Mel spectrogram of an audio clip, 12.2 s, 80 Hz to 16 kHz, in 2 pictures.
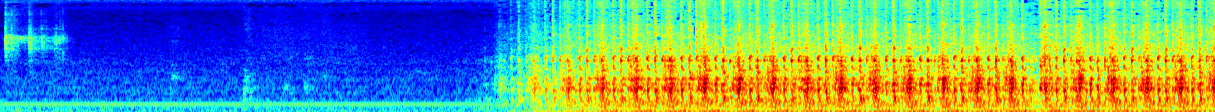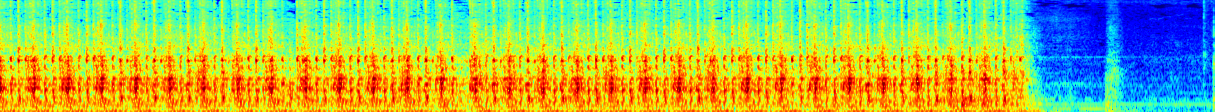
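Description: A Singer M100 Magic Taylor sewing machine, driven by a 12-volt motor pressed against a large rubber wheel, runs steadily for about nine seconds with a fast mechanical rattle, starting and stopping abruptly, close up with no talk.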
